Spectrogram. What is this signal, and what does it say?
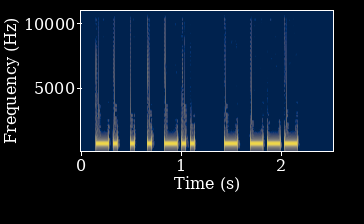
Morse code, heard as a keyed tone, about 31 wpm, 700 Hz. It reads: NEED TO
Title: Speed-Racing - Sets of 5 Words 28wpm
